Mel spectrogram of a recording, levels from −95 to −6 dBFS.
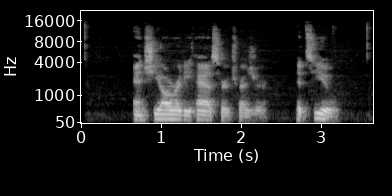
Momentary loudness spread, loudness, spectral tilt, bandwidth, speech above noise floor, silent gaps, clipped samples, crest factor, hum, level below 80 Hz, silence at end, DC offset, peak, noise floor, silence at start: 13 LU; -29 LUFS; -4 dB/octave; 15 kHz; 47 dB; none; under 0.1%; 16 dB; none; -72 dBFS; 0.45 s; under 0.1%; -14 dBFS; -75 dBFS; 0.65 s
